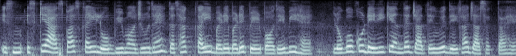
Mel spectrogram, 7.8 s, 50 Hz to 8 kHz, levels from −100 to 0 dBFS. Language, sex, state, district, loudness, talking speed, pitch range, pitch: Hindi, female, Bihar, Samastipur, -14 LUFS, 195 wpm, 220-265 Hz, 240 Hz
